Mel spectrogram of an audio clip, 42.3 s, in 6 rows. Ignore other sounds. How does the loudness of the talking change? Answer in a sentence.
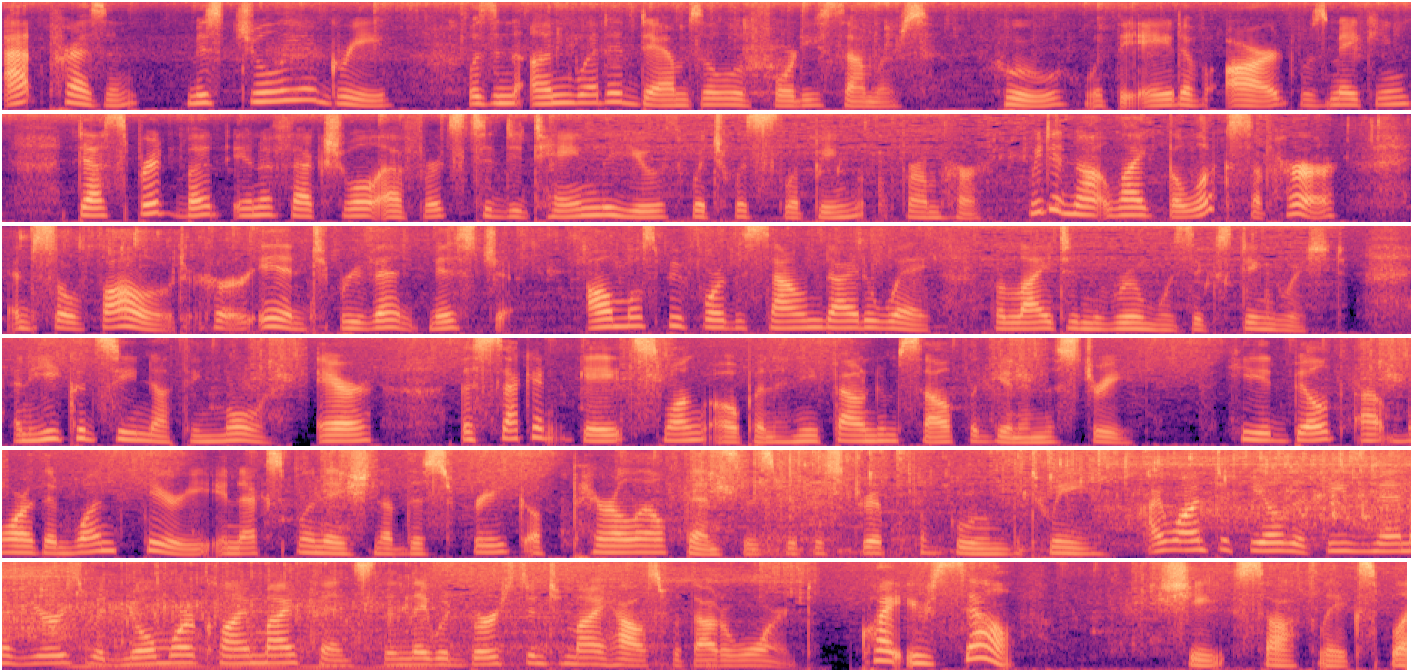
The volume of the talking stays about the same.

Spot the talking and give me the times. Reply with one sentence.
The talking can be heard from 0.0 to 42.2 s.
